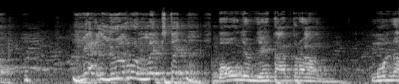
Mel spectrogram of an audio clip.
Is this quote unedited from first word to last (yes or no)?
no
